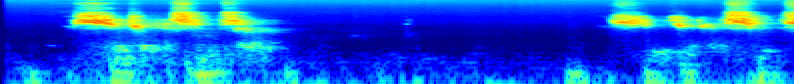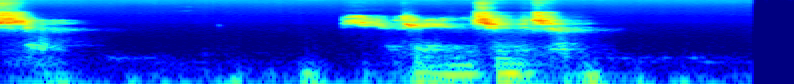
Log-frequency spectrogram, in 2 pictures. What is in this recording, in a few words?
muffled whispers from beh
